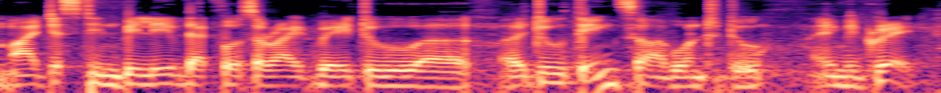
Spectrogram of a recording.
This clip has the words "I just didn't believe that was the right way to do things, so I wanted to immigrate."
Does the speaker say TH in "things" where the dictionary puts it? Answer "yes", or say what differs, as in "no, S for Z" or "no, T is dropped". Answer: no, T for TH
